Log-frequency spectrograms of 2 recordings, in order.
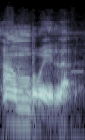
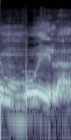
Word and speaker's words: Mboila: Que os portugueses não sabiam pronunciar a palavra Mboila, estão a dizer Amboila. Mas o lugar é Mboila, não é Amboila.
